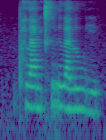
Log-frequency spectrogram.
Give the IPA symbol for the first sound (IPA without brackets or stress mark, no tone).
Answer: pʰ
